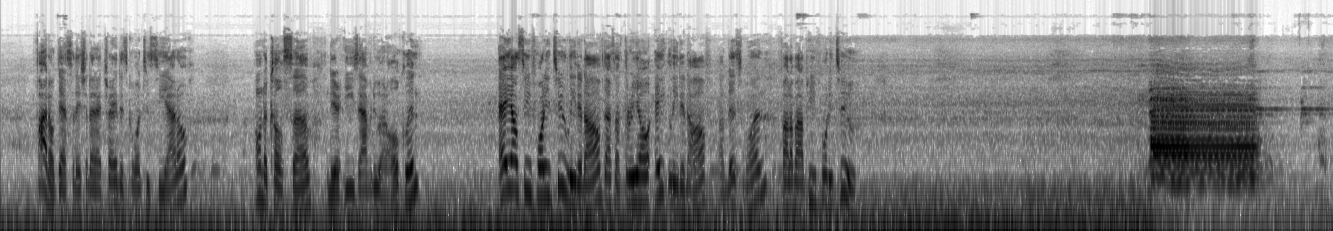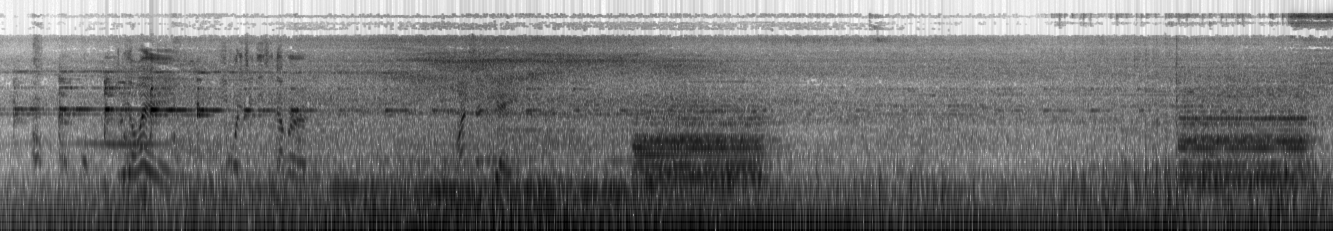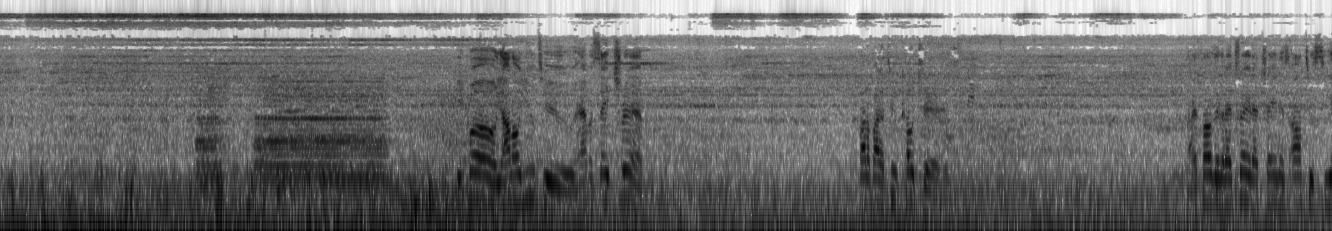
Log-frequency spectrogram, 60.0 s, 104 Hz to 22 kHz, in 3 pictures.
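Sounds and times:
train engines and wheels rumbling: 0:00.0 - 0:59.9
locomotive air horn blasts: 0:17.2 - 0:19.2, 0:29.4 - 0:31.8, 0:37.6 - 0:39.8, 0:42.8 - 0:46.0.

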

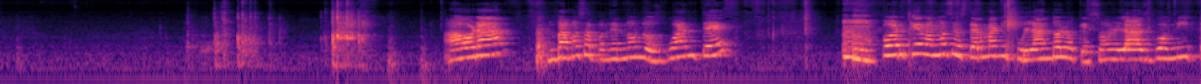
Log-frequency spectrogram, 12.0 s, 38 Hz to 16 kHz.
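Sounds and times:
kitchen items clicking and knocking: 0:01.9 - 0:03.9.

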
